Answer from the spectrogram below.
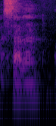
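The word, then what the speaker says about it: Sallan: And on Facebook, Raj Salan, I'll come up and you'll know straight away.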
